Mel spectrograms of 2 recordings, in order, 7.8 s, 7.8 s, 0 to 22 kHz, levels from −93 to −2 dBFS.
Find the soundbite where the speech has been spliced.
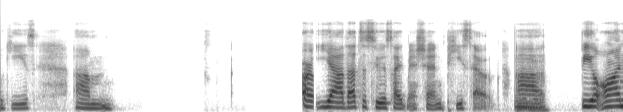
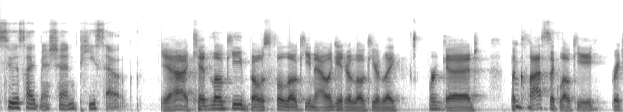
first; 2 cuts; at 3.9 s, 6.3 s

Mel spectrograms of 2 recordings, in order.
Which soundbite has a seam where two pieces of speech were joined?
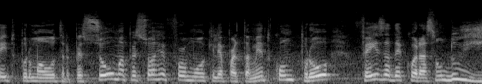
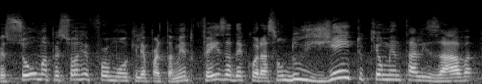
second; 1 cut; at 1.9 s

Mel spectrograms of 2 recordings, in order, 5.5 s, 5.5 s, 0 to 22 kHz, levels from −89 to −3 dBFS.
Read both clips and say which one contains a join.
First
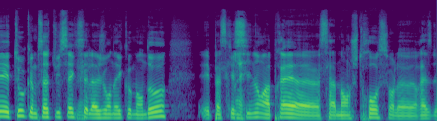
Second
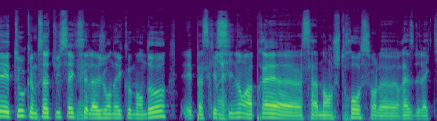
second; 1 cut; at 2.2 s

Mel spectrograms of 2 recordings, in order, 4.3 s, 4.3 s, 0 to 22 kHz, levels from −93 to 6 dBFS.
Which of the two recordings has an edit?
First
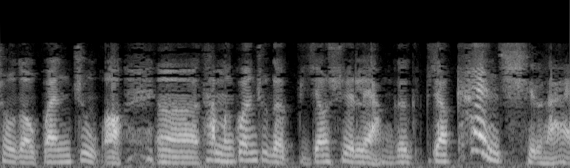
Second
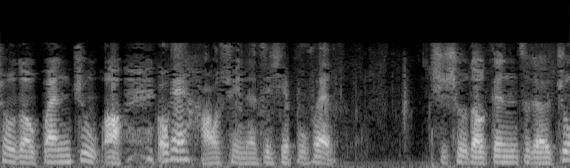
second; 1 cut; at 1.2 s

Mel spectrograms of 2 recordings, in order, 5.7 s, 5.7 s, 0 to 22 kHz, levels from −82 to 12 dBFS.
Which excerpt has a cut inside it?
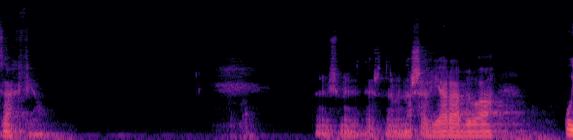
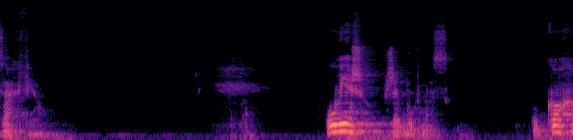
first; 1 cut; at 3.0 s

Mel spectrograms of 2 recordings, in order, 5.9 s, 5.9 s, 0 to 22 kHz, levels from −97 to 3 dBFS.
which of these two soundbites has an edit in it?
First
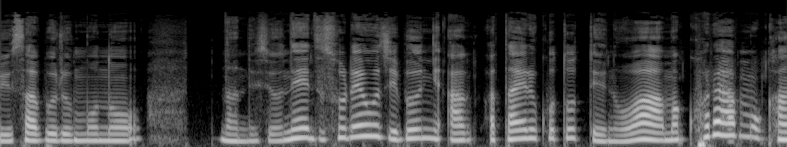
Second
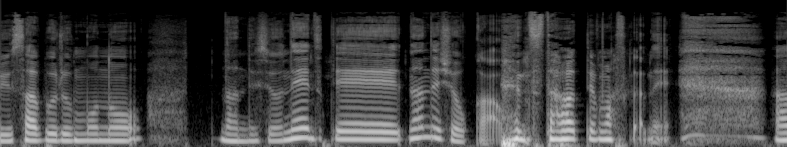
second; 2 cuts; at 2.4 s, 3.8 s

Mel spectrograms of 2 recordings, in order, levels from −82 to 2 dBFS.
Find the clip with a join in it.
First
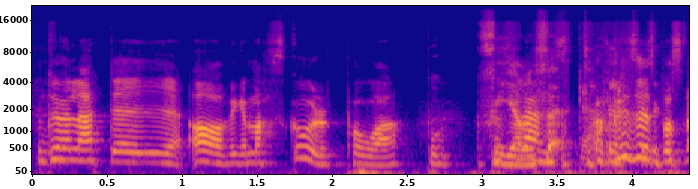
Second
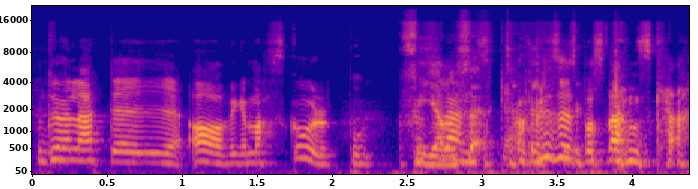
second; 1 cut; at 2.0 s

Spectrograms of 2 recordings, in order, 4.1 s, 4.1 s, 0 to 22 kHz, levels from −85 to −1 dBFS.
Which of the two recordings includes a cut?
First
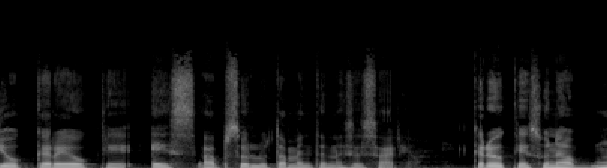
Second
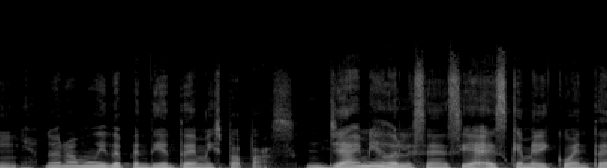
second; 1 cut; at 2.0 s

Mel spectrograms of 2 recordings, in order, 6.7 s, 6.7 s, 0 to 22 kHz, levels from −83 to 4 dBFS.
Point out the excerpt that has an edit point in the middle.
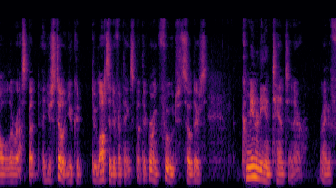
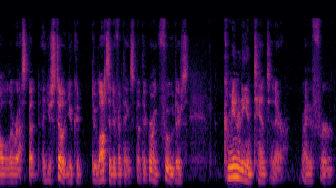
second; 1 cut; at 3.5 s

